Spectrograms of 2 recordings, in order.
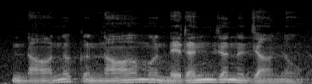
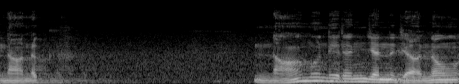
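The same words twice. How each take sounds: First: The first two words run together without a pause. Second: There is a pause right after the first word. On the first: The name of Nanak leads to the pure one. The speaker calls it wrong. "जे बारी तल ते आप जी सुनोगे" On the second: Nanak has known the name of the pure one. The speaker calls it right. "Nanak ने विश्राम इत्थे ही देना है"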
